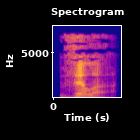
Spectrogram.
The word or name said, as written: villa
